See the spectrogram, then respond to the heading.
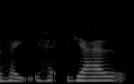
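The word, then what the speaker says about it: Hjejle: Yeah, I'm guessing the J is silent, so Hayelia.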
